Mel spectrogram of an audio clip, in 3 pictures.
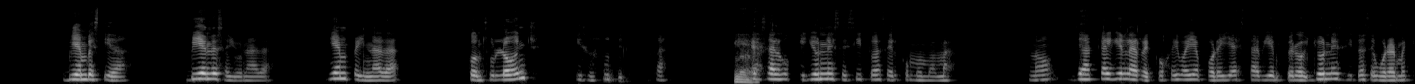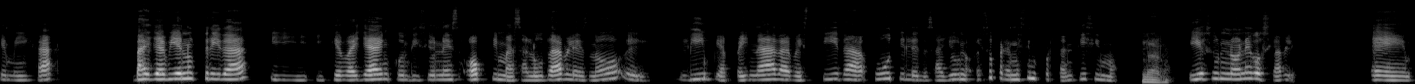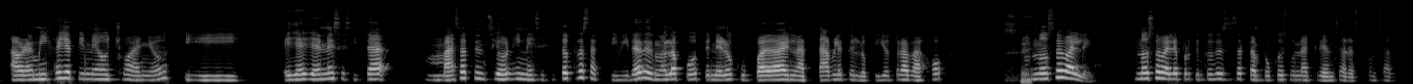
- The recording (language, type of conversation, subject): Spanish, podcast, ¿Qué te ayuda a decidir dejar un trabajo estable?
- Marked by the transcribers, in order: none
